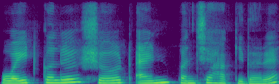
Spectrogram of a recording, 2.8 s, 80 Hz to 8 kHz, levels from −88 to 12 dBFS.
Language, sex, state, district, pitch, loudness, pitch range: Kannada, female, Karnataka, Shimoga, 235 Hz, -15 LUFS, 205-260 Hz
